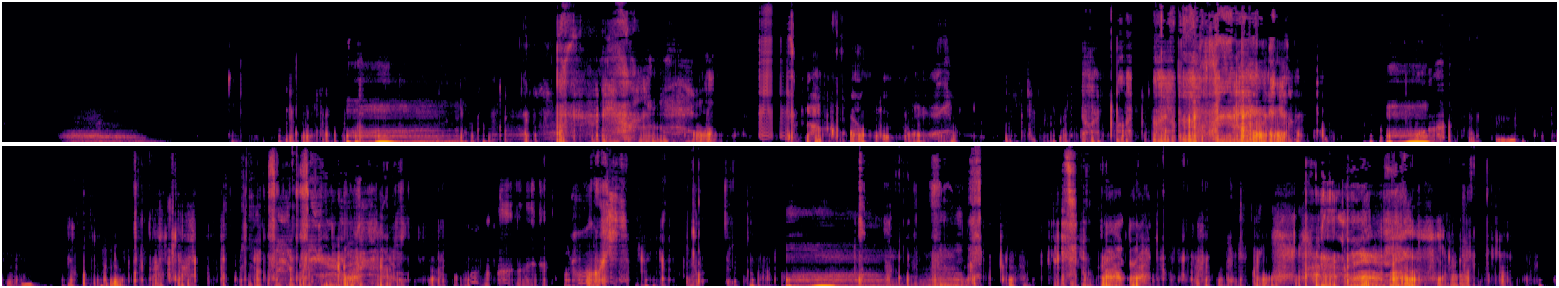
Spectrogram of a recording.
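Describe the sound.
Someone bites into crunchy food and chews it up close. Many faint, sharp crackling crunches come in bursts with pauses between them, and soft breathing fills the quiet gaps.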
